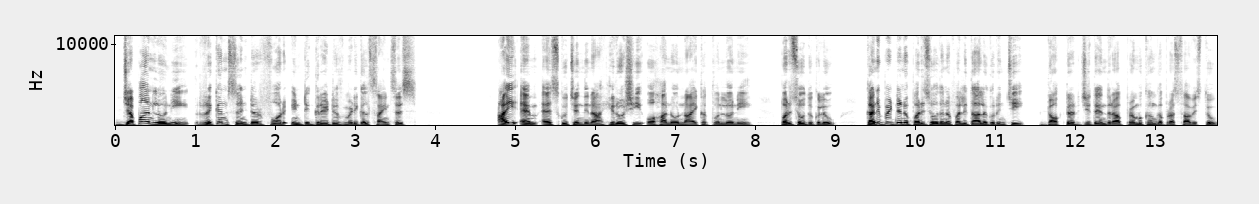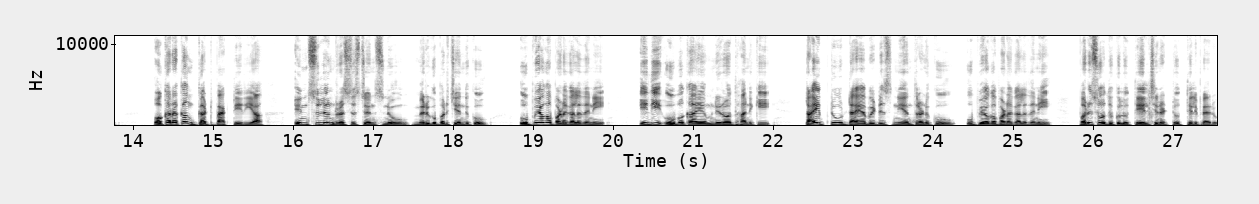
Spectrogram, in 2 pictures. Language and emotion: Telugu, neutral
